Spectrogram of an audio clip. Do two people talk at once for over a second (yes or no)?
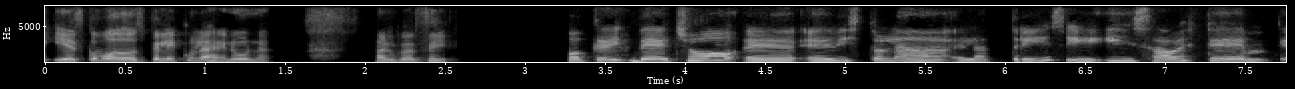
no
